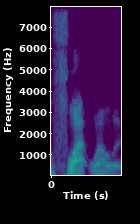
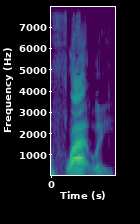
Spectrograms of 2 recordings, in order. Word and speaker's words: Flatley: course you don't yeah it's because you're saying his name wrong it's Michael Flatley sorry whatever there's a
